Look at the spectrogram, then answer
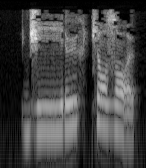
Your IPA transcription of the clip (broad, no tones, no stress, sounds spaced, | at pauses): d͡ʒ iː ɾ ʉː x c ʉ zˤ ɵ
